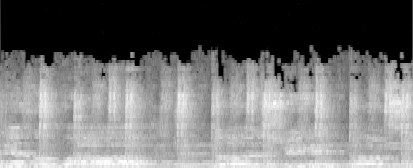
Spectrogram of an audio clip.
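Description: A young female solo singer sings a song into a handheld microphone, her held and gliding notes over a backing track with a sustained bass line and a steady beat.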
